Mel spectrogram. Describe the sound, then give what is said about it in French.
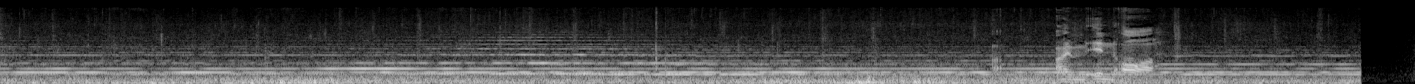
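Four tornado sirens from four neighborhoods, heard from a street at the intersection where they meet, drone together in long, steady overlapping tones over a constant hiss like rain. Near the end a short voice speaks before the sound cuts off abruptly. “Il était donc à portée d'oreille de quatre sirènes anti-tornades, et voilà ce que ça donne.”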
